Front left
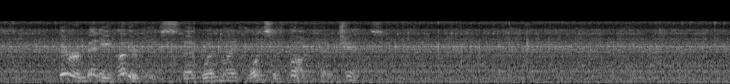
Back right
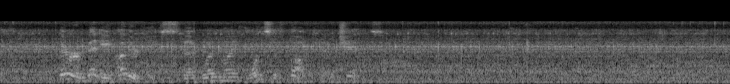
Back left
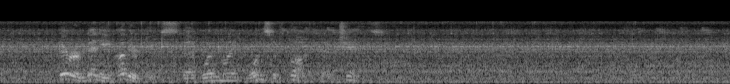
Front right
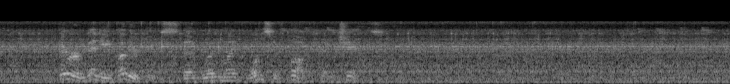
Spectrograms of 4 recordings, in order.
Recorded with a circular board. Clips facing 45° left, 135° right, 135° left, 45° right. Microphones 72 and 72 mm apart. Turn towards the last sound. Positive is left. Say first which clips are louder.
# front left 2 dB, back left 3 dB
turn(degrees=75)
